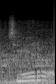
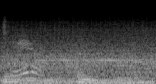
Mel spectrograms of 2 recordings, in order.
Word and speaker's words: chero: Cherro, entonces, cherro no, es aquí sí. Chero. En El Salvador, eso es Salvador, sí. No he ¿Se dice escuchado a cherro nadie entonces? que diga No, chero.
